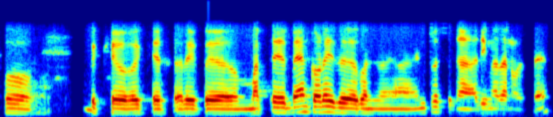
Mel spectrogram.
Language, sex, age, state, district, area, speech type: Tamil, male, 18-30, Tamil Nadu, Kallakurichi, rural, conversation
